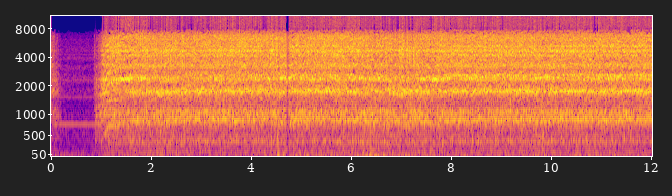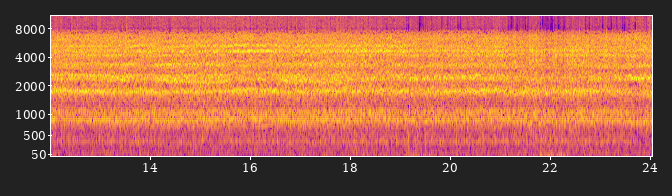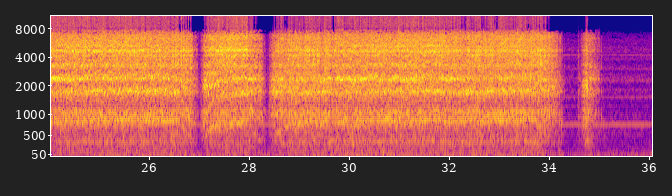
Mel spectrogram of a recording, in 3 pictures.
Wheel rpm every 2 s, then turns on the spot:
50, 190, 230, 230, 230, 230, 230, 220, 220, 220, 230, 220, 220, 200, 130, 210, 220, 90.
none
